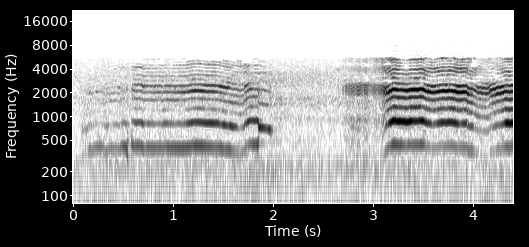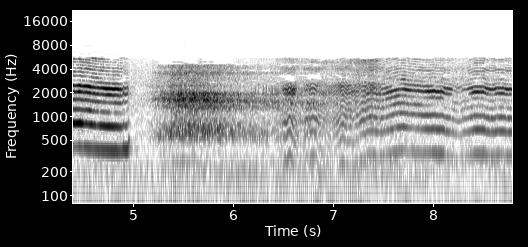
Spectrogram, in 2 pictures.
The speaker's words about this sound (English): Another baby. Crying, wailing, saying, make way, make way.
